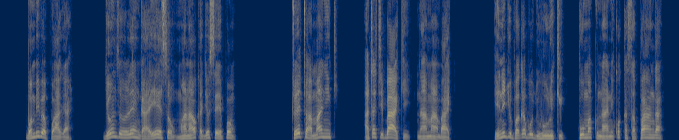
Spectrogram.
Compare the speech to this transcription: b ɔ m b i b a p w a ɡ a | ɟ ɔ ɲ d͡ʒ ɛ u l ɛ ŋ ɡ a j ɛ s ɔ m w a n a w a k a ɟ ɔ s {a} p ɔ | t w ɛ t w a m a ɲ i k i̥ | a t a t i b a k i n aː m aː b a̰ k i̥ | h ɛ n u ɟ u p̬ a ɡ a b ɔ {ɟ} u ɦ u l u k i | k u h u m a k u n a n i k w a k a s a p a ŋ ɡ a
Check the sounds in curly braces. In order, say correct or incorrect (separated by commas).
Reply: incorrect, correct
